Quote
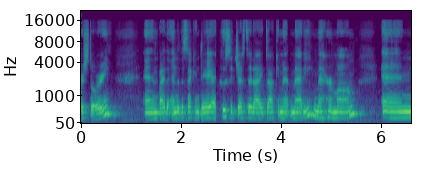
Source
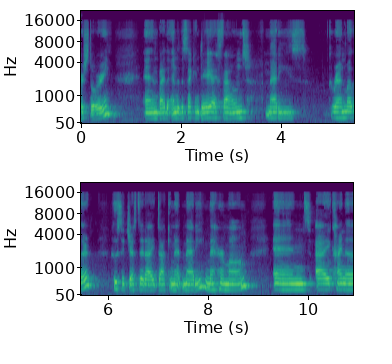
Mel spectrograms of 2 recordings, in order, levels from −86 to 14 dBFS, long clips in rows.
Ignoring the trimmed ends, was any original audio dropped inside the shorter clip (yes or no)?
yes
